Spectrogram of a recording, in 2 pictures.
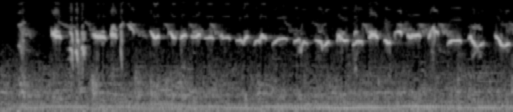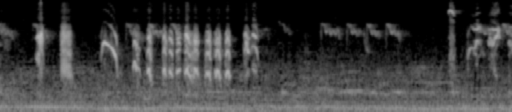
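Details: Blue-winged leafbird pouring out a long 'ngeriwik' phrase: a run of rapid, evenly spaced high chirps rolling into wavering whistles, then a burst of harsher buzzy notes before trailing off.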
